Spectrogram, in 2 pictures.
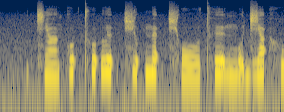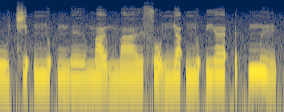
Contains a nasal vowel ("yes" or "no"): yes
